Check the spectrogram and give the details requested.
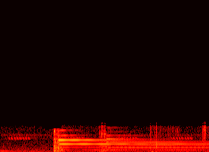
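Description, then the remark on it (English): A doorbell at a house is rung by a trick-or-treater: a bright struck chime tone followed by several softer repeated strikes roughly every half second, their ringing tones overlapping and lingering, with no voices. “I'll ring the bell.”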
